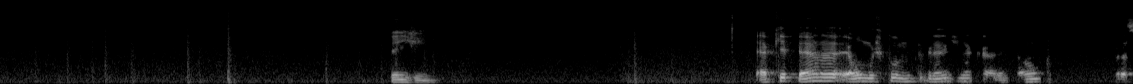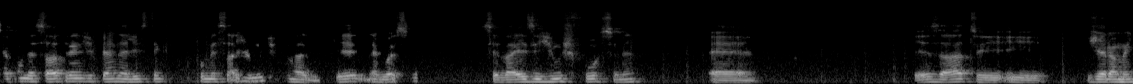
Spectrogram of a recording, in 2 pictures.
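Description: Background gated by the echo canceller at 5.08 to 5.17 s: the canceller clamped the microphone while the loudspeaker played, dipping the room sound by about 7 dB. Speech suppressed in double talk at 9.16, 9.49 to 10.52, 11.13 to 11.77, 11.95, 13.74 to 14.3, 14.54 to 15.04 and 15.39 to 15.58 s: the speech dips or breaks up, sometimes deeply, likely because the canceller confused it with far-end echo.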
